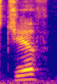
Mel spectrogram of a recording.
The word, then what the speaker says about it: GIF: And I want to figure out how to crop this GIF so that it doesn't have the caption that's on it.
